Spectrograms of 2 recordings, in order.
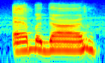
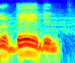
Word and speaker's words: Abaddon: Yes, Abaddon, who I've been calling abandoned, was on Rampage.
